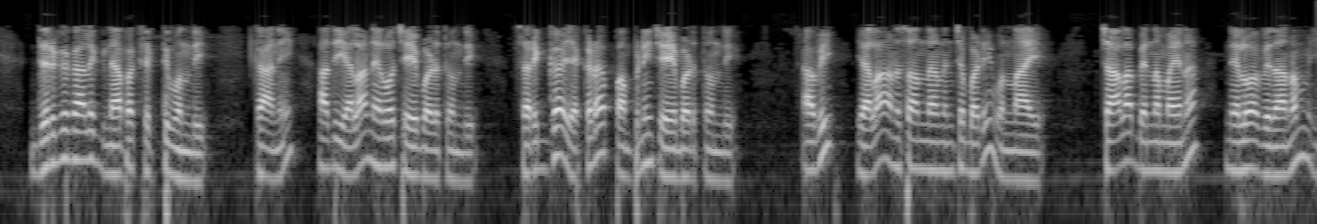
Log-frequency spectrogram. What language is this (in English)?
Telugu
